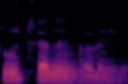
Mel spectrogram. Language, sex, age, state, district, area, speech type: Kannada, male, 30-45, Karnataka, Mandya, rural, spontaneous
